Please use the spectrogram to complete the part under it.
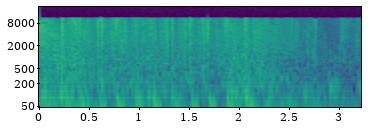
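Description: Rapid gunshots fire in quick bursts.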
